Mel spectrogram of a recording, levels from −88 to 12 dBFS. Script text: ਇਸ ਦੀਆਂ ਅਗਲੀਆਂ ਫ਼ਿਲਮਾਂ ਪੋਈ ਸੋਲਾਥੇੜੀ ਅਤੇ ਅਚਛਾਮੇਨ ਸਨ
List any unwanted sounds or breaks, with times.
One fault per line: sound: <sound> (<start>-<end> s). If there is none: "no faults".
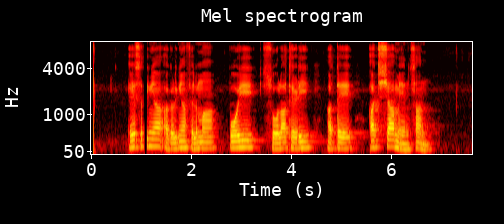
sound: dropout (1.1-1.1 s)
